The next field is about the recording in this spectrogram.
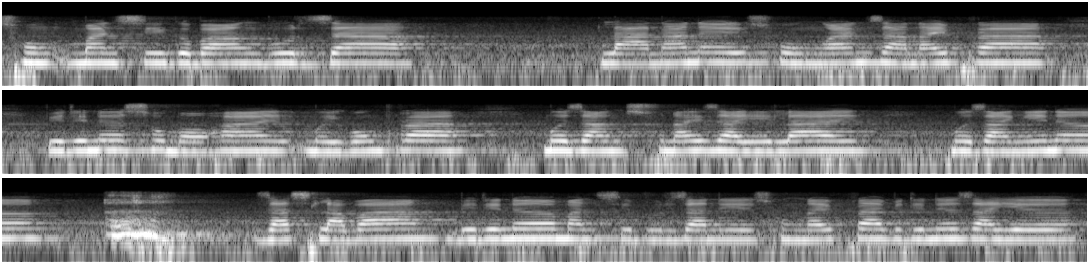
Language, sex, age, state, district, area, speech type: Bodo, female, 30-45, Assam, Chirang, rural, spontaneous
